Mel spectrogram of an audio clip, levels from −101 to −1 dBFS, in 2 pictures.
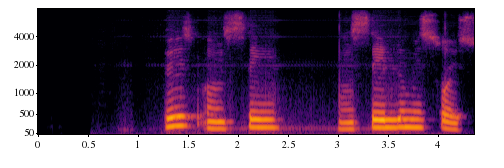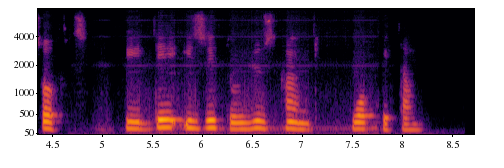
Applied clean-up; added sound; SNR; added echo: neural separator model SepFormer DNS4.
